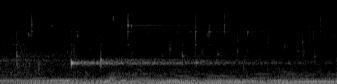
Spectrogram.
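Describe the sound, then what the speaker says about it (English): Faint, distant drips of water ring out a few times in an echoing space over a low, steady background hum. "You can hear the distant dripping of water from some unknown location"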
